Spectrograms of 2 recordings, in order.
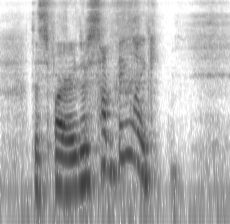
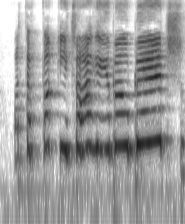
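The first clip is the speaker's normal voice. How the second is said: fast, much higher squeaky indignant retort; mock outraged retort; 4 dB louder than usual. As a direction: fire it back fast and high, playfully outraged. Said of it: "You're just being like".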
